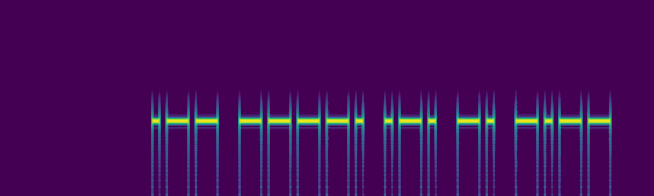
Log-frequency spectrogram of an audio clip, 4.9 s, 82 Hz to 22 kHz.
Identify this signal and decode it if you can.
Morse code, heard as a keyed tone, about 22 wpm, 700 Hz. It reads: W9RNY
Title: Call Signs - 22wpm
